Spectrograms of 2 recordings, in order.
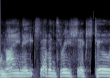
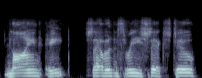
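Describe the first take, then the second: First: Said in the usual way. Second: Each digit read out slowly and deliberately; measured slow read of coordinates; slow dictation. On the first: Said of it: "and he would go". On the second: Retold or imitated. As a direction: spell the grid numbers out one at a time for the radio man. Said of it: "because I would tell him".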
